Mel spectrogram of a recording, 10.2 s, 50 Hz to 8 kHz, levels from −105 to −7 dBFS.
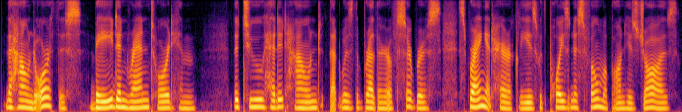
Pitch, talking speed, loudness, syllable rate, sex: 170 Hz, 160 wpm, -19 LUFS, 4.2 syllables/s, female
